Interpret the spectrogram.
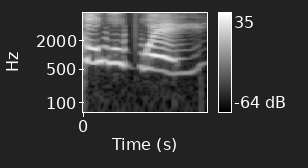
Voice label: "go away", Brooklyn; Worms Armageddon

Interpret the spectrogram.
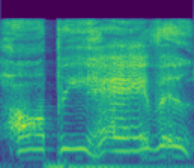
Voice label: "Go away", Danish; Worms Armageddon; Danish-Pyrus

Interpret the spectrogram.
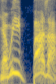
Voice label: "KAMIKAZE", Angry Scots; Worms Armageddon

